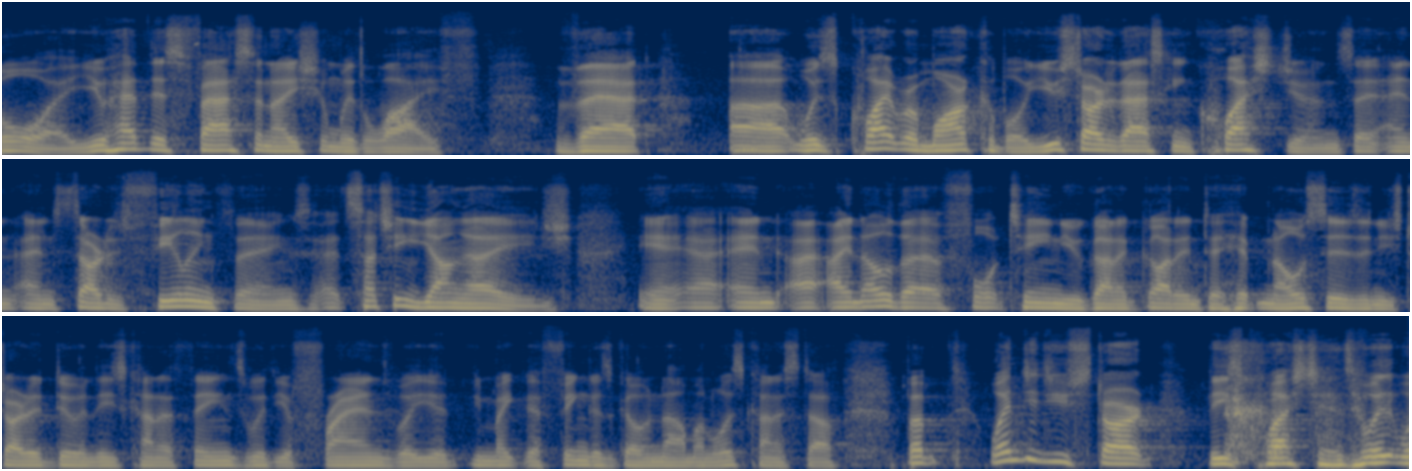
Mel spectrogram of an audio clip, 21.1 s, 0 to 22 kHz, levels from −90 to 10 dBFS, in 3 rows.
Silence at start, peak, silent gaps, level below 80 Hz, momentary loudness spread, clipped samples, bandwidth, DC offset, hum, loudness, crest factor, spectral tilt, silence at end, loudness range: 0 s; -4 dBFS; none; -62 dBFS; 10 LU; under 0.1%; 14 kHz; under 0.1%; none; -28 LUFS; 22 dB; -6 dB/octave; 0 s; 5 LU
